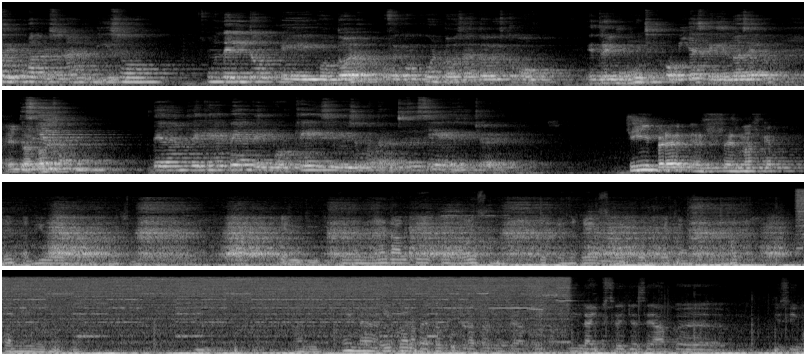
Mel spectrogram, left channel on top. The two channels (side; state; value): both; different; correlation 0.00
